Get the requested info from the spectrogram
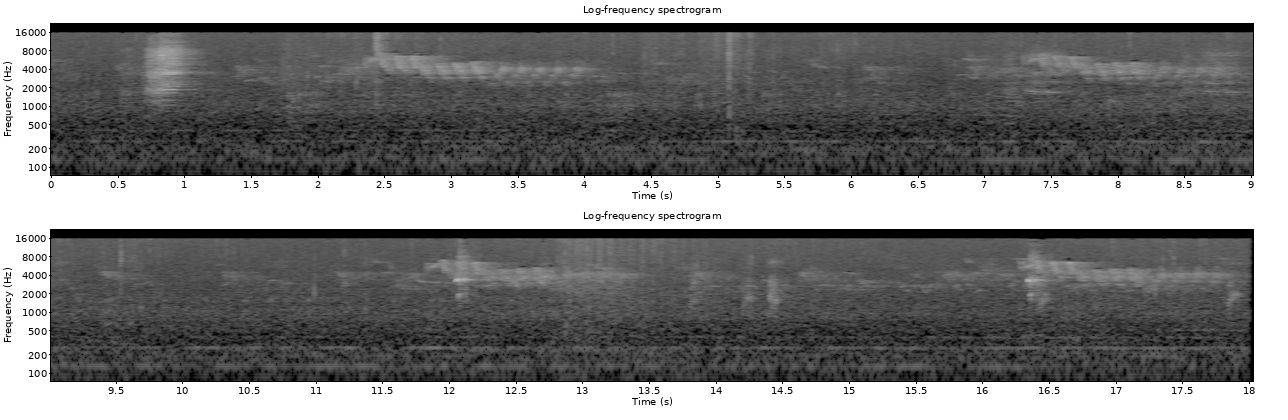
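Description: Wild birds calling and singing. A sharp, loud call comes about a second in, then a high, rapidly pulsed phrase of a second or so repeats about every four to five seconds. A faint, steady low hum sits underneath.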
